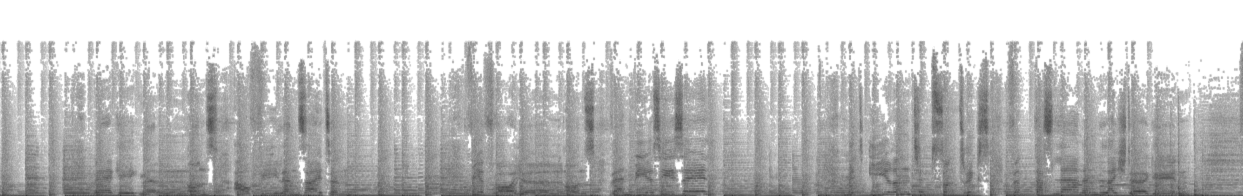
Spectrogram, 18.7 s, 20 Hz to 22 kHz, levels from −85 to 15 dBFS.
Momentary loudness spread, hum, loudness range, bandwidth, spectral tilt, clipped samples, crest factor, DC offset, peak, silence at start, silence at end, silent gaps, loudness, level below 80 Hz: 6 LU; none; 2 LU; 17.5 kHz; -4 dB/octave; under 0.1%; 16 dB; under 0.1%; 0 dBFS; 0 s; 0 s; none; -16 LUFS; -24 dBFS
